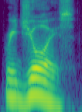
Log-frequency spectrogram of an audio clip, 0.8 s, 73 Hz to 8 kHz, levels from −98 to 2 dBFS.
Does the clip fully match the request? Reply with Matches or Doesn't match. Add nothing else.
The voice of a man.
Matches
